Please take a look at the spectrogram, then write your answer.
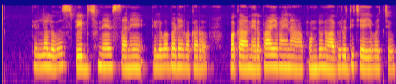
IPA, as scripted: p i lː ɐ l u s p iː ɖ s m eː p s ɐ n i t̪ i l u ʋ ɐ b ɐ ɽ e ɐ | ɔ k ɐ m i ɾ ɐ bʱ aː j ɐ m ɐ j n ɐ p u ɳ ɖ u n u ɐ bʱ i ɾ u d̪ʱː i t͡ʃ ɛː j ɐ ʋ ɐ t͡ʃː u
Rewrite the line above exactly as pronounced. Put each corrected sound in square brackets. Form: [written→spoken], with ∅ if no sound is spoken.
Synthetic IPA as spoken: p i lː ɐ l u s p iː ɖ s [m→n] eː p s ɐ n i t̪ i l u ʋ ɐ b ɐ ɽ e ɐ | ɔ k ɐ [m→n] i ɾ ɐ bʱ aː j ɐ m ɐ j n ɐ p u ɳ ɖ u n u ɐ bʱ i ɾ u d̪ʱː i t͡ʃ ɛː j ɐ ʋ ɐ t͡ʃː u

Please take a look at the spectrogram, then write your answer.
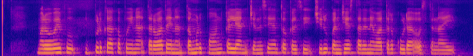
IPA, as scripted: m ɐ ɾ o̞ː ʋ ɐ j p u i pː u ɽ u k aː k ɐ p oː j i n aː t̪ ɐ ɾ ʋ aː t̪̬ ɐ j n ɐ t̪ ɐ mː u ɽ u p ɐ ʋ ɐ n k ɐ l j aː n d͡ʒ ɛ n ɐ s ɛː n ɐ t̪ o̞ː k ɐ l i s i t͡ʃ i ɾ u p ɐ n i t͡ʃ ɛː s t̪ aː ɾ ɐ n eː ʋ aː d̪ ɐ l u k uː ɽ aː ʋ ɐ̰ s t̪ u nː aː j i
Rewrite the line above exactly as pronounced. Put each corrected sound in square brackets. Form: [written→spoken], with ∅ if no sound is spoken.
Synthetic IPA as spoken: m ɐ ɾ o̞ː ʋ ɐ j p u i pː u ɽ u k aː k ɐ p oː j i n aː t̪ ɐ ɾ ʋ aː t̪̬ ɐ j n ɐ t̪ ɐ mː u ɽ u p ɐ ʋ ɐ n k ɐ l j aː n d͡ʒ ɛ n ɐ s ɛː n ɐ t̪ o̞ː k ɐ l i s i t͡ʃ i ɾ u p ɐ n i t͡ʃ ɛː s t̪ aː ɾ ɐ n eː ʋ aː [d̪→t̪] ɐ l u k uː ɽ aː ʋ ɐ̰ s t̪ u nː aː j i

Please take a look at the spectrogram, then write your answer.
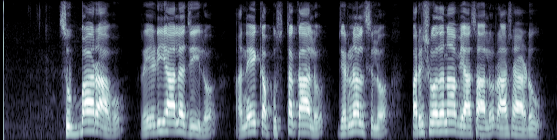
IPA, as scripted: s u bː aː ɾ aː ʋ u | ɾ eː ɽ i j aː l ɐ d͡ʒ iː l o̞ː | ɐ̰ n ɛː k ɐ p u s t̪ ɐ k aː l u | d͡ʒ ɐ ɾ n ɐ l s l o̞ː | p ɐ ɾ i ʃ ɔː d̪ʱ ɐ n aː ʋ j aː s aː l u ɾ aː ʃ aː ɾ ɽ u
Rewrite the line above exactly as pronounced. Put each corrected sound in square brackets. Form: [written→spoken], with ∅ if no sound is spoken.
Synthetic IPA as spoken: s u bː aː ɾ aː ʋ u | ɾ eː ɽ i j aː l ɐ d͡ʒ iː l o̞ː | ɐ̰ n ɛː k ɐ p u s t̪ ɐ k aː l u | d͡ʒ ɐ ɾ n ɐ l s l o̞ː | p ɐ ɾ i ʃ ɔː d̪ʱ ɐ n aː ʋ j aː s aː l u ɾ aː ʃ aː [ɾ→∅] ɽ u

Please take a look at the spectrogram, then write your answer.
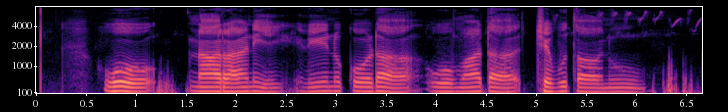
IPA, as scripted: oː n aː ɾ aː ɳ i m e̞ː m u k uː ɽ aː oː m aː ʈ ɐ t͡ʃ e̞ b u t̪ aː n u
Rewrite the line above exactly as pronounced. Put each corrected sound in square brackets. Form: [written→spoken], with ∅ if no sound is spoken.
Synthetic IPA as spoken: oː n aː ɾ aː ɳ i [m→n] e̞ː [m→n] u k uː ɽ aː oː m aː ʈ ɐ t͡ʃ e̞ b u t̪ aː n u

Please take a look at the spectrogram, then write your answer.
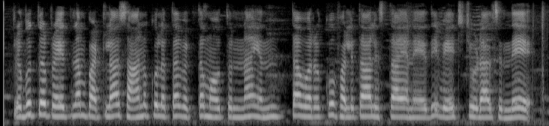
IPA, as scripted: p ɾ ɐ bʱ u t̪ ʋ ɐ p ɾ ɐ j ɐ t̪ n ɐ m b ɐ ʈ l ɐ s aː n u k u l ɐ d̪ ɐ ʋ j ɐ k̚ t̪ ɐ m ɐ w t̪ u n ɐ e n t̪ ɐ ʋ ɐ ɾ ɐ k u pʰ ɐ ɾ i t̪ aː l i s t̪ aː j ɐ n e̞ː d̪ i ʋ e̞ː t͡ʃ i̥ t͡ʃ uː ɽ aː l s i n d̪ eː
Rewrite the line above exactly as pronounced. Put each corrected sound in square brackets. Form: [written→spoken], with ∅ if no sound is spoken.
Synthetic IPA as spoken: p ɾ ɐ bʱ u t̪ ʋ ɐ p ɾ ɐ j ɐ t̪ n ɐ m [b→p] ɐ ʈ l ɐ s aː n u k u l ɐ [d̪→t̪] ɐ ʋ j ɐ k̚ t̪ ɐ m ɐ w t̪ u [n→nː] ɐ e n t̪ ɐ ʋ ɐ ɾ ɐ k u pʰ ɐ [ɾ→l] i t̪ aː l i s t̪ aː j ɐ n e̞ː d̪ i ʋ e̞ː t͡ʃ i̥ t͡ʃ uː ɽ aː l s i n d̪ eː

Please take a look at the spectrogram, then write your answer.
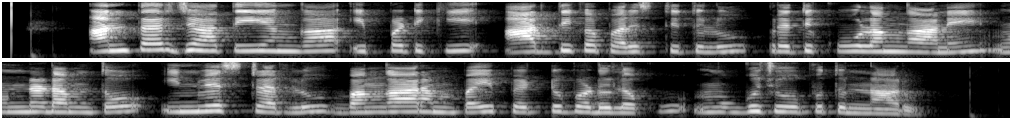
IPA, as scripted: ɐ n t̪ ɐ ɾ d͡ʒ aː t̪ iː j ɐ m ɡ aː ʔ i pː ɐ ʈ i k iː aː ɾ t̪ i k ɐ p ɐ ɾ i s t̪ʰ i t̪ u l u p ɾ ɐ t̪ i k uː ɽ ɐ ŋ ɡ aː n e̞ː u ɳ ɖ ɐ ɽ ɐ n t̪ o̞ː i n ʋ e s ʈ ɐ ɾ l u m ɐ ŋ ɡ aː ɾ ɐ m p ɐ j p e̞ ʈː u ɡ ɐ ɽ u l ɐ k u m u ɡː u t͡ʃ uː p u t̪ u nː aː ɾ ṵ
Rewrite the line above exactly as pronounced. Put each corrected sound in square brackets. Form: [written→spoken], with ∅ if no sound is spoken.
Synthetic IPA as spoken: ɐ n t̪ ɐ ɾ d͡ʒ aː t̪ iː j ɐ [m→ŋ] ɡ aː ʔ i pː ɐ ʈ i k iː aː ɾ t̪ i k ɐ p ɐ ɾ i s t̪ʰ i t̪ u l u p ɾ ɐ t̪ i k uː [ɽ→l] ɐ ŋ ɡ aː n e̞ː u ɳ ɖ ɐ ɽ ɐ n t̪ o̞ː i n ʋ e s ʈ ɐ ɾ l u [m→b] ɐ ŋ ɡ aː ɾ ɐ m p ɐ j p e̞ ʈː u [ɡ→b] ɐ ɽ u l ɐ k u m u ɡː u t͡ʃ uː p u t̪ u nː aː ɾ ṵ

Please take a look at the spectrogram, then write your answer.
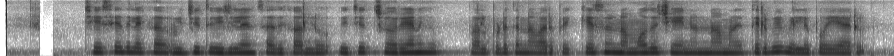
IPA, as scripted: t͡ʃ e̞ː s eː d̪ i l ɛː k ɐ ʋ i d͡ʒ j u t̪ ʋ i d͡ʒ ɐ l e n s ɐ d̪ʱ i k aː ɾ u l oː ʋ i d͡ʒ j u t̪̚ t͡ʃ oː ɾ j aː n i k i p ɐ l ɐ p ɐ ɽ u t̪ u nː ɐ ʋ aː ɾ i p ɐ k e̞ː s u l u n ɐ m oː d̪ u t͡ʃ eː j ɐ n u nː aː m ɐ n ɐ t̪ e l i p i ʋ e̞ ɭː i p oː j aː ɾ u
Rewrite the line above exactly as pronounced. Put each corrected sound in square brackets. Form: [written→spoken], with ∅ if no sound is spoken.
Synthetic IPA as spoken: t͡ʃ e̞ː s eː d̪ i l ɛː k ɐ ʋ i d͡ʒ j u t̪ ʋ i d͡ʒ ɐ l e n s ɐ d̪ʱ i k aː ɾ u l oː ʋ i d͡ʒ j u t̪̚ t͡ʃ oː ɾ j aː n i k i p ɐ l ɐ p ɐ ɽ u t̪ u nː ɐ ʋ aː ɾ i p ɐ k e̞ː s u l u n ɐ m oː d̪ u t͡ʃ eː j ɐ n u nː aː m ɐ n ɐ t̪ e l i p i ʋ e̞ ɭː i p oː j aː ɾ u

